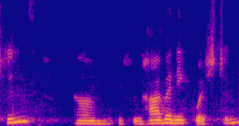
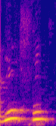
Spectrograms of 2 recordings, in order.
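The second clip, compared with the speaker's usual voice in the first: much higher and louder playful woof woof; dog barking; 13 semitones higher, 9 dB louder than usual. Shown as a demonstration. Teacher demoing the dog sound for children, playful bark. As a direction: bark like a puppy for the kids. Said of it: "Do the dog pose and say".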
